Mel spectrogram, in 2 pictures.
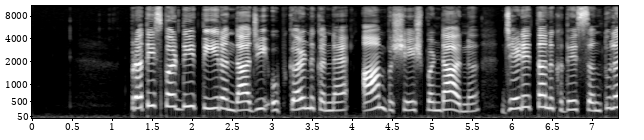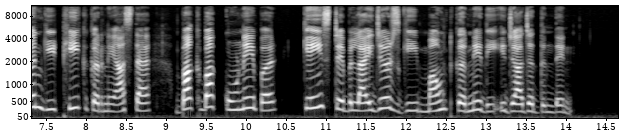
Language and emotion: Dogri, neutral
